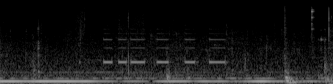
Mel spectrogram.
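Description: An alarm beeps in short, evenly spaced pulses.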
